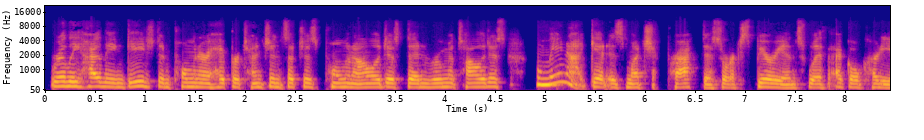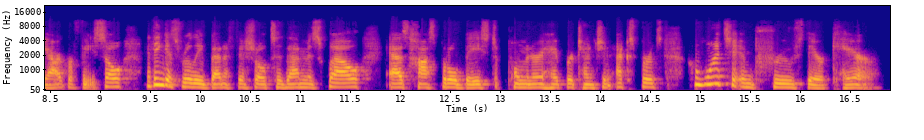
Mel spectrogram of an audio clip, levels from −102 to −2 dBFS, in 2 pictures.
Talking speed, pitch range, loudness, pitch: 155 wpm, 165-190 Hz, -22 LUFS, 180 Hz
